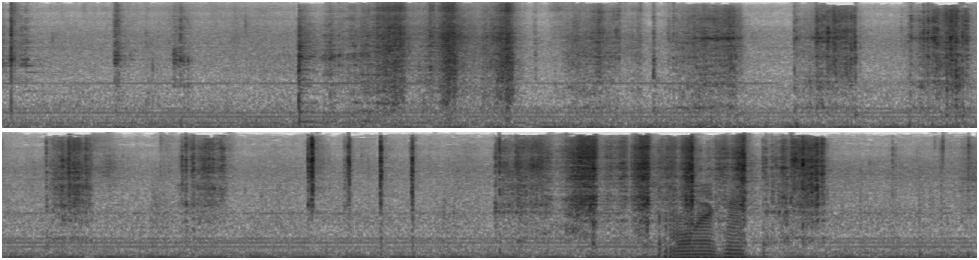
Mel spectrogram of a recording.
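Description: A hand trowel and then the edge of a spirit level scraping over paver bedding sand in a series of short, irregular strokes, smoothing and levelling the sand bed. About eleven seconds in, a brief pitched sound is louder than the scraping.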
